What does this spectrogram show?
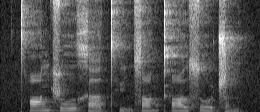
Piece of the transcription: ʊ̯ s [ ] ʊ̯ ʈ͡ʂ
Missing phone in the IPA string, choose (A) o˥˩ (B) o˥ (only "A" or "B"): A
